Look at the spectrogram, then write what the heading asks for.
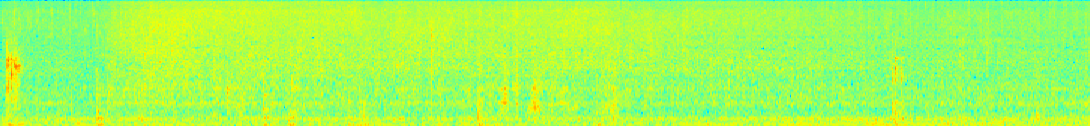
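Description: Curry paste of onion, garlic, tomato and spices frying in hot oil in a nonstick pan while being stirred with a wooden spoon: a steady sizzle that rises about two seconds in and slowly eases off.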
